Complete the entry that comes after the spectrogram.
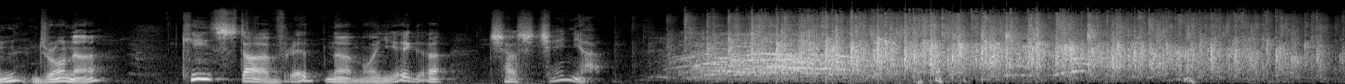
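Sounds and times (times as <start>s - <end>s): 
speech: 0.0s - 1.1s, 1.8s - 6.0s
faint voices and whoops in an audience: 6.4s - 8.9s, 10.0s - 11.1s
sustained applause from a sizable audience: 6.4s - 13.4s.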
